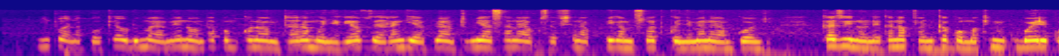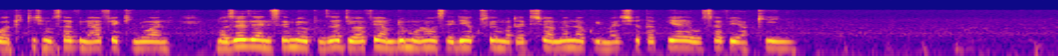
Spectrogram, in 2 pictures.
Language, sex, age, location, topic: Swahili, male, 25-35, Kisumu, health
